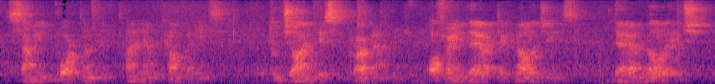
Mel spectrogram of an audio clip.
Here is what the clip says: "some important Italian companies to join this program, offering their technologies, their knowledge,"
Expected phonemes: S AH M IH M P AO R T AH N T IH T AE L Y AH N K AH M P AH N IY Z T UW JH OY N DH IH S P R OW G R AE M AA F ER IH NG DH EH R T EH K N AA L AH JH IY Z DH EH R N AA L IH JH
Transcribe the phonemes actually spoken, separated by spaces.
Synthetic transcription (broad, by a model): S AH M IH M P AO R T AH N T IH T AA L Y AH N K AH M P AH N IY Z T UW JH OY N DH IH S P R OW G R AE M AA F ER IH NG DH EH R T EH K N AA L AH JH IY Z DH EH R N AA L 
